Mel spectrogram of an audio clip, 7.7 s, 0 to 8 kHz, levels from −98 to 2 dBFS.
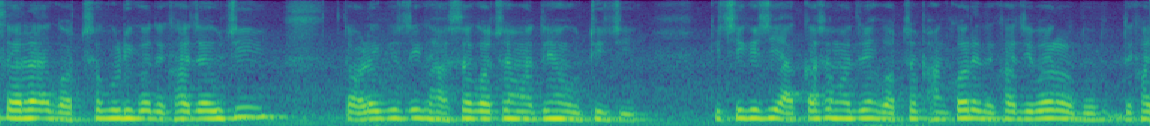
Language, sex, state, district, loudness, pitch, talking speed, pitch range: Odia, male, Odisha, Nuapada, -16 LUFS, 185 Hz, 155 wpm, 175-195 Hz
